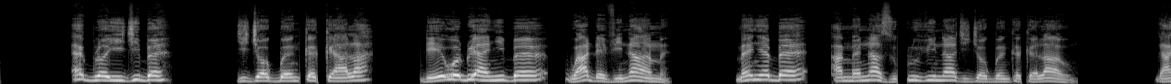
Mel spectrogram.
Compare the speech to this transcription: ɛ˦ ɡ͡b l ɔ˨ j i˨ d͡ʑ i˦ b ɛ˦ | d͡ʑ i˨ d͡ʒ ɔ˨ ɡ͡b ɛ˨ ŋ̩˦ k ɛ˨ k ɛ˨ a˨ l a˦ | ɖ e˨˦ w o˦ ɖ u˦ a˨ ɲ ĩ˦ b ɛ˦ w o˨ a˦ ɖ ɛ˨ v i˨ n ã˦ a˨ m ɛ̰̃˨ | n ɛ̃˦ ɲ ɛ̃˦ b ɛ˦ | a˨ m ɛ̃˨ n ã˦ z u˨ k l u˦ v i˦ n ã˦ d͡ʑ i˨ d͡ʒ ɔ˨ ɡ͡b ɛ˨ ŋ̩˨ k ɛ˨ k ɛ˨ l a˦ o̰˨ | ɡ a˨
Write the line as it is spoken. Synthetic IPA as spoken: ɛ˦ ɡ͡b l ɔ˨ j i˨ d͡ʑ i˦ b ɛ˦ | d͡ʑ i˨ d͡ʒ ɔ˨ ɡ͡b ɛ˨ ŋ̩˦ k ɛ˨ k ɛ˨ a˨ l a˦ | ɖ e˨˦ w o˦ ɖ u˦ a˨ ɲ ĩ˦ b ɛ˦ w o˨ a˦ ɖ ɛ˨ v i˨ n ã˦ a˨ m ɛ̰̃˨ | m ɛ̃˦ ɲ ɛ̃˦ b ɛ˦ | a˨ m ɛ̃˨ n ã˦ z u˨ k l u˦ v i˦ n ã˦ d͡ʑ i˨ d͡ʒ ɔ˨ ɡ͡b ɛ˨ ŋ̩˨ k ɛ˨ k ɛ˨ l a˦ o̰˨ | ɡ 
